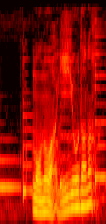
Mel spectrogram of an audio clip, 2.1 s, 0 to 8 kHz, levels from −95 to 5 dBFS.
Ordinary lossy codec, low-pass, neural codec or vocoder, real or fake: none; 7.2 kHz; codec, 16 kHz, 16 kbps, FreqCodec, larger model; fake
